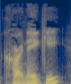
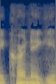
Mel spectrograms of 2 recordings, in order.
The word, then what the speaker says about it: Carnegie: And it's important to say Carnegie, not Carnegie.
